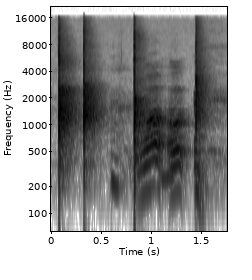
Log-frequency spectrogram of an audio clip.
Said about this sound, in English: Do we do the Eric Andre clap again? No.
